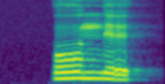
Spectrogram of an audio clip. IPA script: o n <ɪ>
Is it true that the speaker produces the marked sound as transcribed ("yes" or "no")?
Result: yes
